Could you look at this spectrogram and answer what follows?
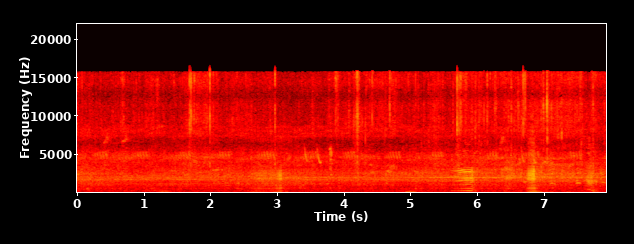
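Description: Hippos grunting in a few short, deep bursts, the loudest about seven seconds in, over a steady background with small chirping calls. The grunts are taken as the hippos objecting to the elephant herd walking past them.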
